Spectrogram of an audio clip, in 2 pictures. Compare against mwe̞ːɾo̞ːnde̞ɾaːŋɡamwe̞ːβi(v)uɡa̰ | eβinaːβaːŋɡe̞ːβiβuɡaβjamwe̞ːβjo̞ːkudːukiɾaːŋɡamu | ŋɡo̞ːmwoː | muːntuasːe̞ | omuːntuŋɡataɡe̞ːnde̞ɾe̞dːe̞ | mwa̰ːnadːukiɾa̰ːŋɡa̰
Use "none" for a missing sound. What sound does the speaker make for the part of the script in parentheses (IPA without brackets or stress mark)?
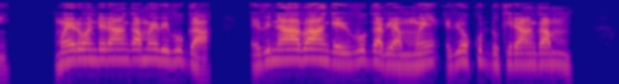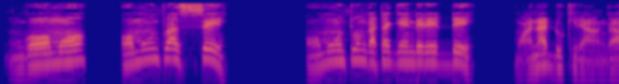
β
